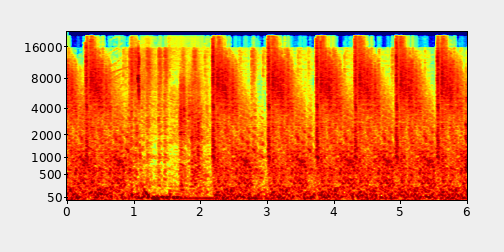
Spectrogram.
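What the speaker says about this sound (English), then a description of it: "I thought they were shooting at me." Heavy, dense gunfire from the video game KUR, continuous loud volleys with rolling booms and repeated sharp bursts that keep going throughout, fairly close and unrelenting.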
